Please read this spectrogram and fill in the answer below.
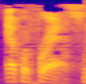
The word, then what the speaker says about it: Epaphras: I was humbled when I went to the pronunciation guide. I should have known it. It is Epaphras.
